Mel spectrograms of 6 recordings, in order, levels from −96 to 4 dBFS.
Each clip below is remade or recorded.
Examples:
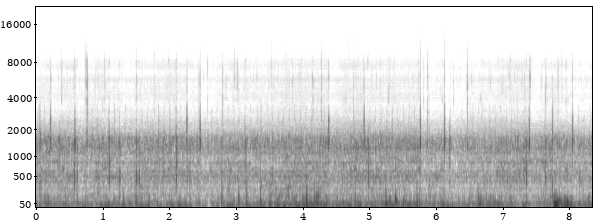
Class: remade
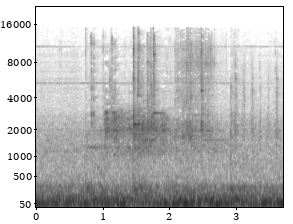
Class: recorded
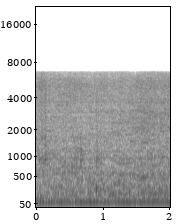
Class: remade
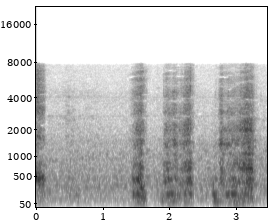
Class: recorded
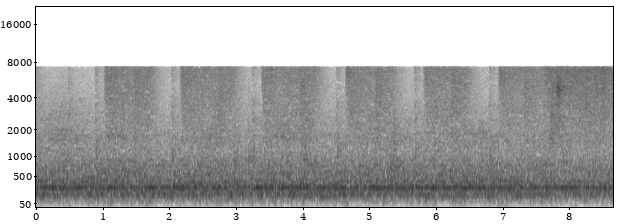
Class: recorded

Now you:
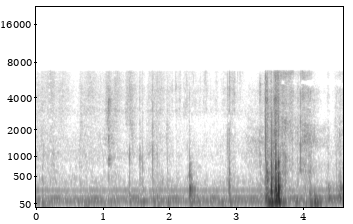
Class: recorded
